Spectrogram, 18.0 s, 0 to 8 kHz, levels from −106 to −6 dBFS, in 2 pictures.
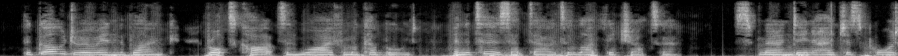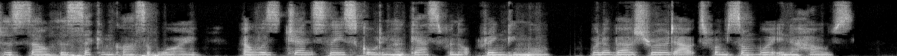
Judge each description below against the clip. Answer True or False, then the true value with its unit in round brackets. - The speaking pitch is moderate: False (245 Hz)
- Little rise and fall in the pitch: True (2.2 semitones)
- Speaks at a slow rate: False (170 wpm)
